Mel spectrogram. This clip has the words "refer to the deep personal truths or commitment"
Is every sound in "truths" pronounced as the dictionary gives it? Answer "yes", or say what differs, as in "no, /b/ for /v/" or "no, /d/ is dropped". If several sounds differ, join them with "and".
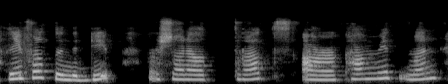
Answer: no, /t/ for /θ/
